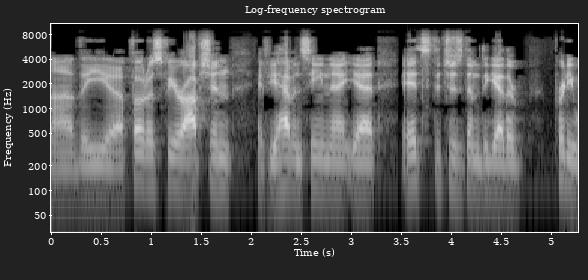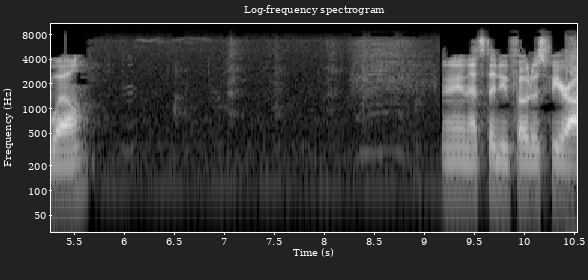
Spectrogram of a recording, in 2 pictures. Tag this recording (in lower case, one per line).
inside a small room
speech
